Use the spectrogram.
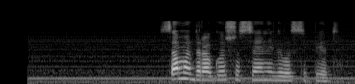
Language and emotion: Russian, neutral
